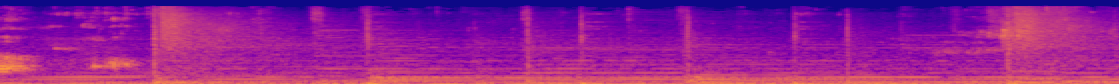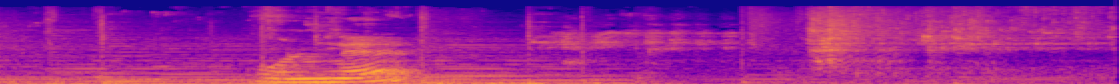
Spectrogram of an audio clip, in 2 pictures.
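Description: Water is poured into rice in a cooking pot for mutton biryani, giving a short rising gurgle and splashes, while people talk over it.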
